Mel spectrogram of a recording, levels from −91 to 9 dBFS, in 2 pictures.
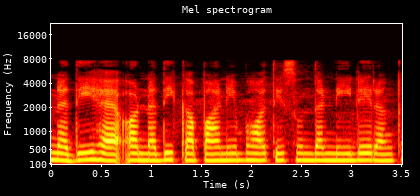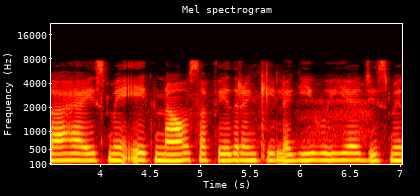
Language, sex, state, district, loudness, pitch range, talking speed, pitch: Hindi, female, Chhattisgarh, Bastar, -17 LUFS, 185-190 Hz, 215 wpm, 190 Hz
